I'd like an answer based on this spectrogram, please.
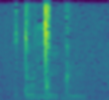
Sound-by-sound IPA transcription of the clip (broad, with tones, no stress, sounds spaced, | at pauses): d ø˧ ŋ͡ǀ i˧ ɡ y˨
